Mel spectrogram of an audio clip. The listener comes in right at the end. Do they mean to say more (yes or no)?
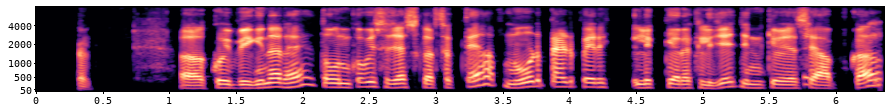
no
